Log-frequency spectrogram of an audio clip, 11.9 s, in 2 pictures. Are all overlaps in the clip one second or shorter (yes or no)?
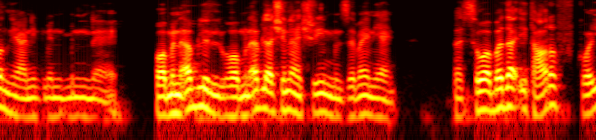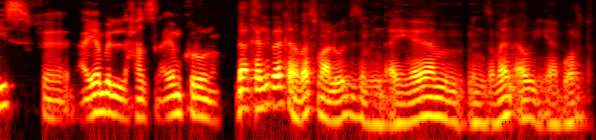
yes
